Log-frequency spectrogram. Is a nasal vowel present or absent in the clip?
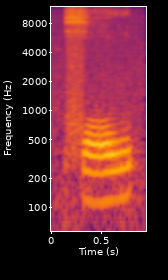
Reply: absent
